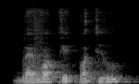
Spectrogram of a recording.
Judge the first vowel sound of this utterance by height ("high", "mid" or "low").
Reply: low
